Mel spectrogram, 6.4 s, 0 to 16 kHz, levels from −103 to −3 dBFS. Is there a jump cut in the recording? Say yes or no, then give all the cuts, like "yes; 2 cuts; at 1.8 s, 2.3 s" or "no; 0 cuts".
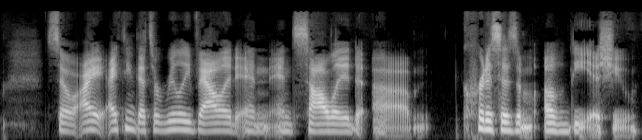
no; 0 cuts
